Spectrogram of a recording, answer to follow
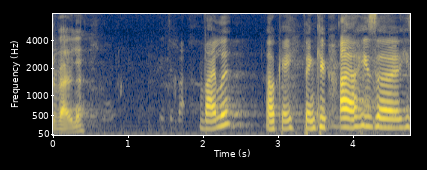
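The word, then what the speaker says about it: Wuille: Okay, so his name is pronounced Peter Weile.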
